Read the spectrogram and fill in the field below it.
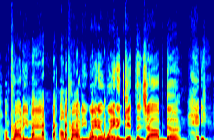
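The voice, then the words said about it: Put-on proud dad voice. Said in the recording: “I had my dad voice on ... So now the dad voice”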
